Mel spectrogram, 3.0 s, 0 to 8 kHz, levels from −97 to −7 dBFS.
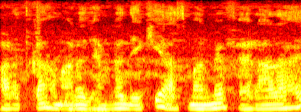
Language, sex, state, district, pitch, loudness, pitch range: Hindi, male, Haryana, Rohtak, 100 Hz, -16 LUFS, 100-110 Hz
